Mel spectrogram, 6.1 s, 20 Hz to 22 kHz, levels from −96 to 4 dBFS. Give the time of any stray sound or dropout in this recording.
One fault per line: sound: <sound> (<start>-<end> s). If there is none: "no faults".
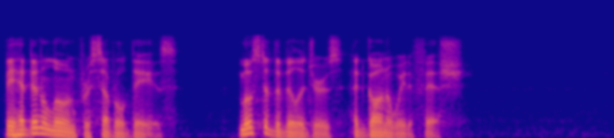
no faults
